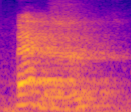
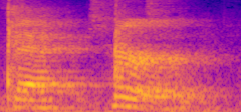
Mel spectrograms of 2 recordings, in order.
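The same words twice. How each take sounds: First: The word is said smoothly with one t. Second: The word is split into two separate syllables. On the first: "when you actually say it, we don't say the two T's" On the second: "you can hear it when you break apart the syllable"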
